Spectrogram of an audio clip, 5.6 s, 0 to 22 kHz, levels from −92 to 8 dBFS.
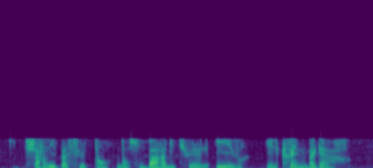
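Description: From about 0.75 s to 4.37 s there's an AMR rate drop. The speech goes rougher and buzzier, more synthetic, which fits the link pushing the codec down from 12.2 kbps to around 5.9 kbps and spending the freed bits on error protection. The band stays the same narrowband AMR-NB sound, with no gap. Once the rate climbs back, the speech regains its earlier texture.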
